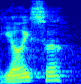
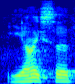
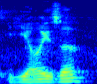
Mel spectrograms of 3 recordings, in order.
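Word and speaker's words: Yaiza: emphasize the point that the zed becomes that kind of soft s sound i'm not a hundred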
